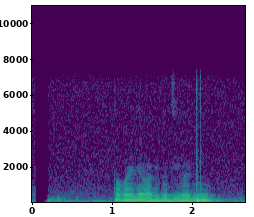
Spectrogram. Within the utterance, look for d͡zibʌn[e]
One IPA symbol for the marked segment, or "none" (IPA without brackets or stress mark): i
